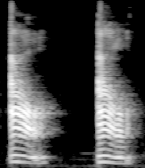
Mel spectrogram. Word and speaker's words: I'll: into just one word, I'll. So most people find it hard to enunciate the L sound at the end of words like this.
